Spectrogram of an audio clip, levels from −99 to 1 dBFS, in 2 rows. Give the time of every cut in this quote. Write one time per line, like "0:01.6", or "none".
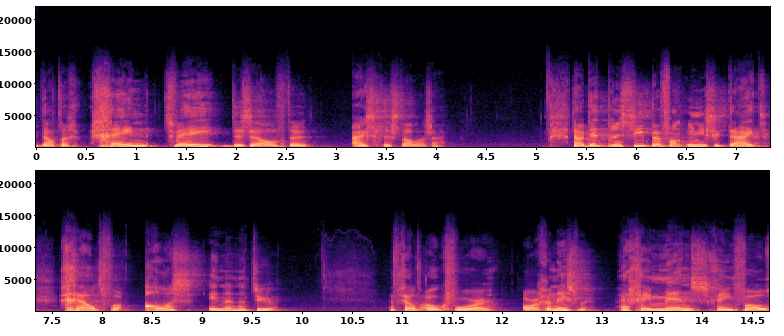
none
